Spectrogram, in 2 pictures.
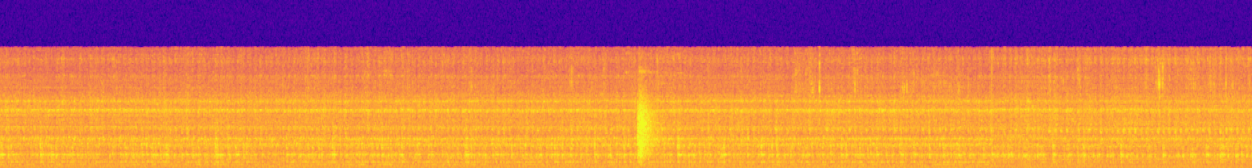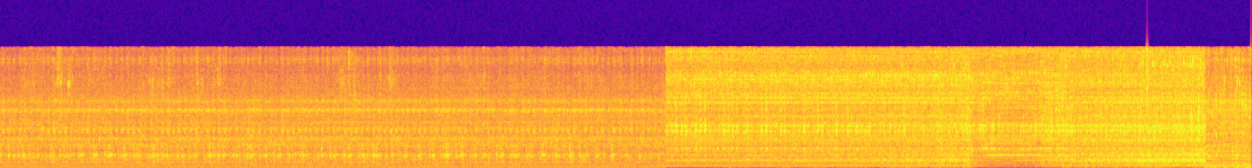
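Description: Drill press motor running steadily with a low hum as a freshly sharpened twist drill bit cuts into mild steel with cutting oil, starting with no pilot hole. There is one sharp click about a quarter of the way in, and near the end the sound changes suddenly as the low hum drops away.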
